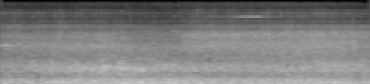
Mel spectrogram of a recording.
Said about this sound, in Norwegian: I sentrum av Lilongwe tilbyr gateselgerne forbipasserende alt fra joggesko til levende høner. Kvinner bærer handleposene sine på hodet, mens tuk-tuker, sykler og biler snirkler seg i kø på støvete veier.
